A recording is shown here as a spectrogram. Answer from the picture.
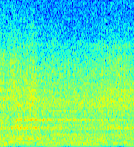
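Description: Orchestral film score music holding a sustained chord of many notes, steady and without a beat.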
